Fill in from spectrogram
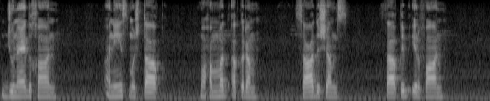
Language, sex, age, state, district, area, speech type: Urdu, male, 18-30, Delhi, East Delhi, urban, spontaneous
